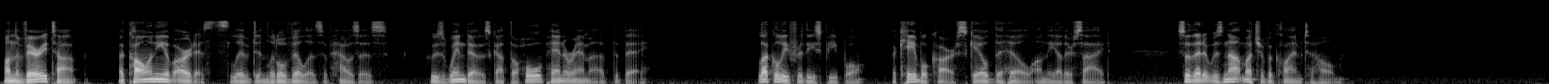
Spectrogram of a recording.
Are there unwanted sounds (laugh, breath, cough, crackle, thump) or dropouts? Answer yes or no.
no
